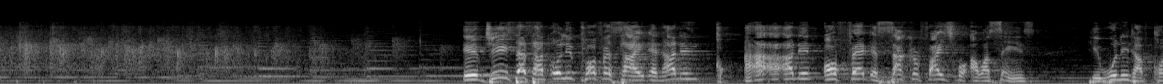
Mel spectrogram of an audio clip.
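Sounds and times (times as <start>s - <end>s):
audience clapping hands: 0.0s - 4.6s
speech: 4.6s - 11.6s.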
